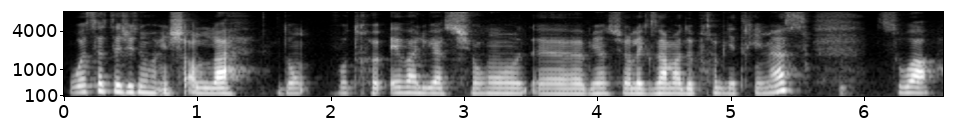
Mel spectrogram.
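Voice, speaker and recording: A woman's voice: fairly low pitch, fairly even intonation, fairly quick, a little mellow. A woman teaching a primary school grammar lesson, hesitant with many fillers, switching between French and Arabic to explain. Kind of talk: recorded grammar lesson for children.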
